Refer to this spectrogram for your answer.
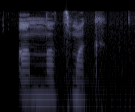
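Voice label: "to tell", Turkish; PictureDictionary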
